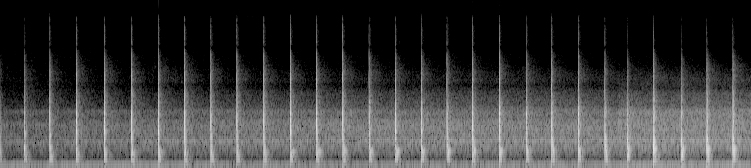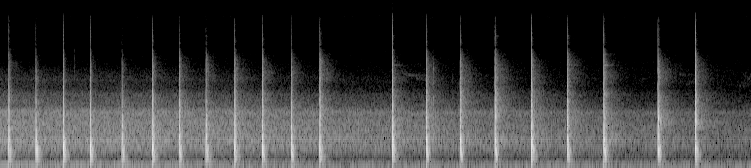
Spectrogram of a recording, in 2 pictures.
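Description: Axe blows on wood in a steady rhythm of about two strikes a second, with a short break about two-thirds of the way through.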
